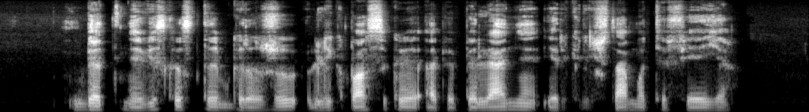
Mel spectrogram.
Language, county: Lithuanian, Vilnius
